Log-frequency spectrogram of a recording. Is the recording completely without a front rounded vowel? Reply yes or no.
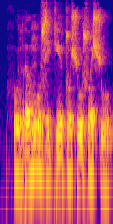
yes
